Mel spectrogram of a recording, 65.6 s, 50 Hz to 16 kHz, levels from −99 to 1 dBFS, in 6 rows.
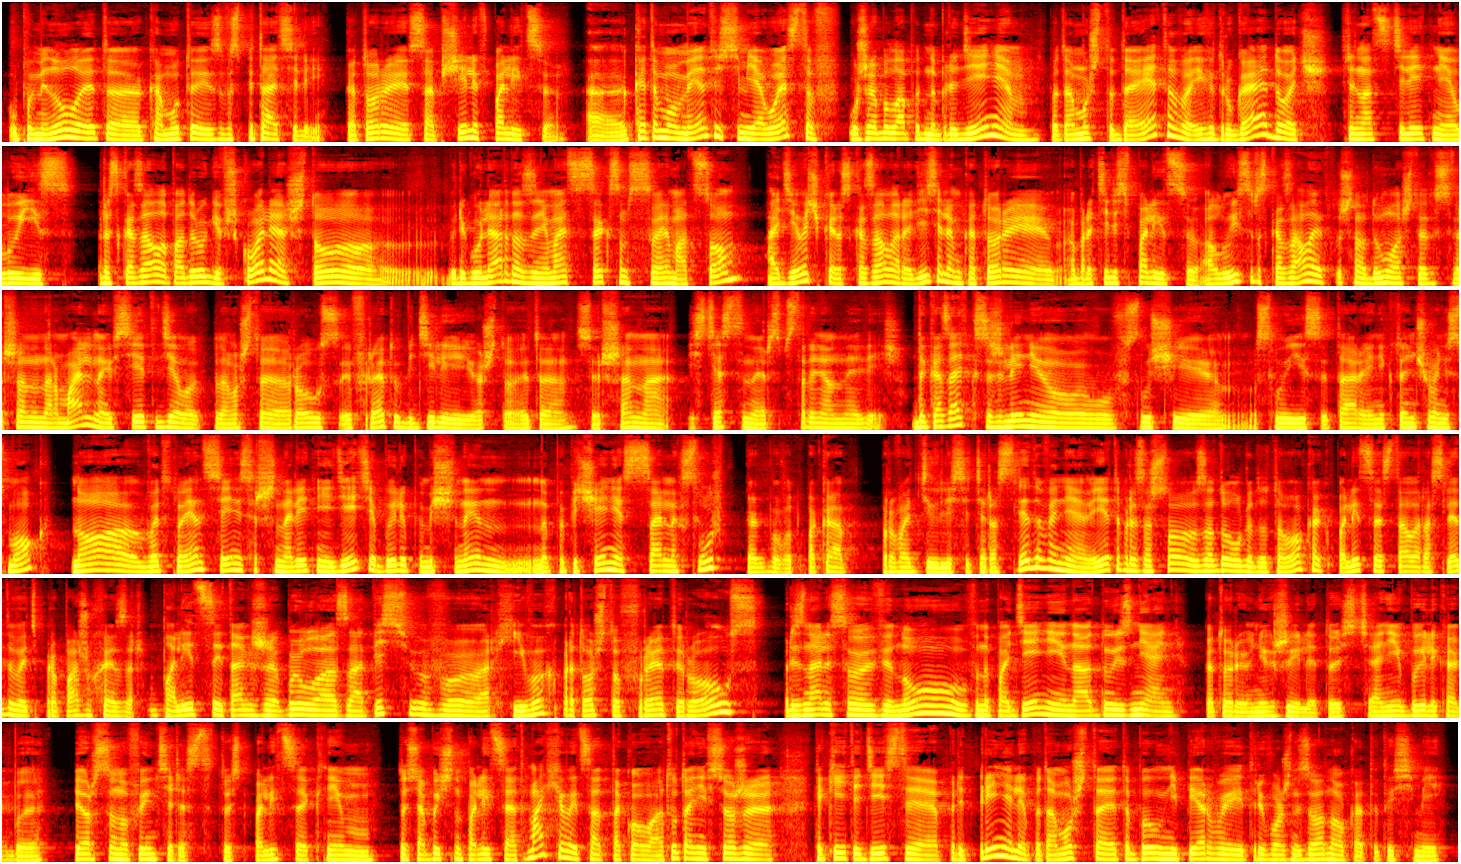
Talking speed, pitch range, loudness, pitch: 170 wpm, 120-150 Hz, -19 LUFS, 135 Hz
